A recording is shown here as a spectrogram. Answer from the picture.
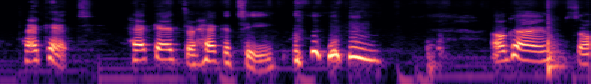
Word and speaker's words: Hecate: Hecate is how it's usually pronounced when you talk about the ancient Greek goddess. Hecate.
